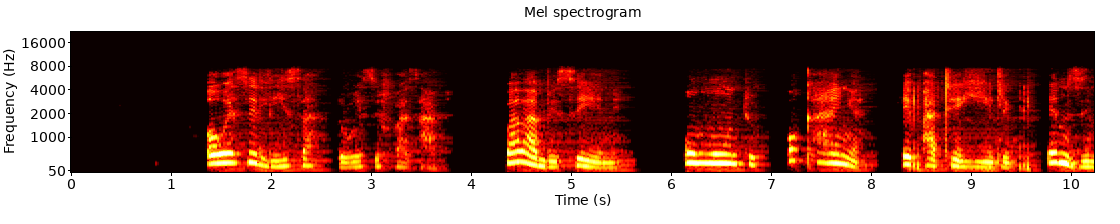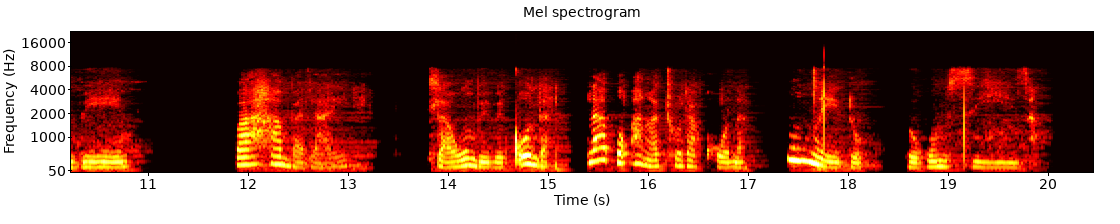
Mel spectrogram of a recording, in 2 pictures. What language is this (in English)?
North Ndebele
